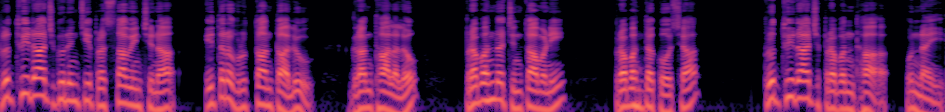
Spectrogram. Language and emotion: Telugu, neutral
